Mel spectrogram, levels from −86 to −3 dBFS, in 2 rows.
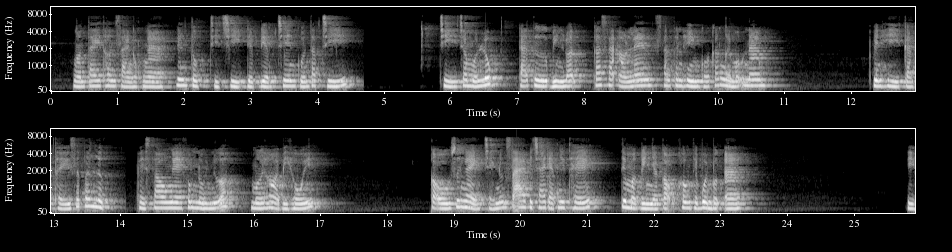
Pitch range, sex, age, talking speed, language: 195-225 Hz, female, 20-39, 175 wpm, Vietnamese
